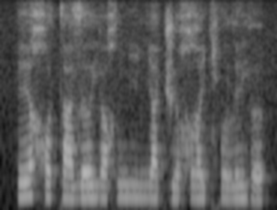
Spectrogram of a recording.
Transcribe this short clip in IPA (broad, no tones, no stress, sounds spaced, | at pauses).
e χ ʊ t a z ə j œ χ ŋ i ɲ a t͡ʃ y χ ʁ e cʰ ʊ l ɪ j ə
